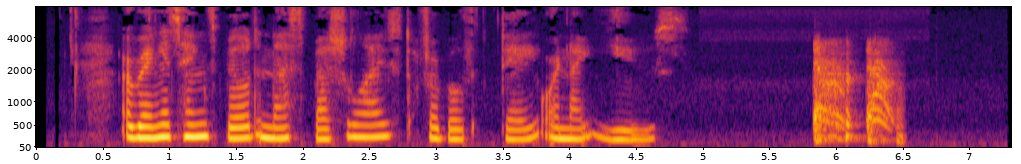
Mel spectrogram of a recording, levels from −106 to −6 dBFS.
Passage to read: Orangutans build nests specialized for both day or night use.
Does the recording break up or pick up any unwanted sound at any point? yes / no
yes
